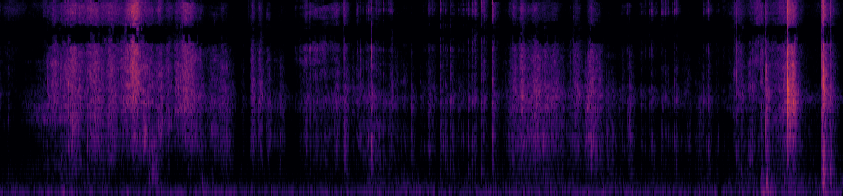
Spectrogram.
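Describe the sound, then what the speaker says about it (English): Scissors cutting out magazine pictures for packing-tape transfers: quiet, close snipping and paper rustling with soft scratchy rubs and a few sharper clicks near the end. "let's cut these out"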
